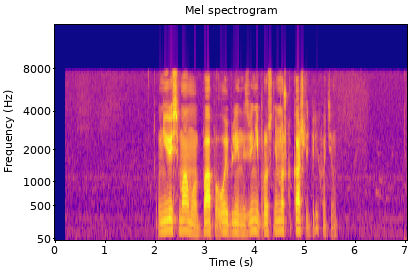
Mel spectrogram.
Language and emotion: Russian, neutral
